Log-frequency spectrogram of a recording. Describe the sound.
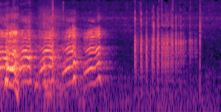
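Dice roll in a tabletop role-playing game, heard as a quick clattering run of small hard clicks. Laughter and voices come just before.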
